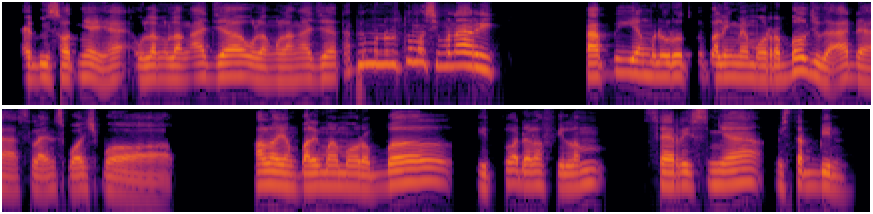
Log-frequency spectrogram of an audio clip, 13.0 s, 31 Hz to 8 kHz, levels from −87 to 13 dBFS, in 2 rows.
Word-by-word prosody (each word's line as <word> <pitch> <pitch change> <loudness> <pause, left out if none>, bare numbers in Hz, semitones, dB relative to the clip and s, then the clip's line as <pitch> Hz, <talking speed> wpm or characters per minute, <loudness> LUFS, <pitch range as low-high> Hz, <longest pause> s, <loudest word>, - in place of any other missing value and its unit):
Episode-nya 135 +1 0
ya 120 +4 -2 0.2
ulang-ulang 130 0 0
aja, 150 +1 +3
ulang-ulang 125 -2 -2
aja 135 +2 -2
tapi 275 - -5
menurutku 285 +2 -1
masih 280 -4 -1
menarik. 250 -7 +4 0.6
Tapi 150 +5 +4
yang 160 -2 +1
menurutku 150 0 +1
paling 145 0 +1
memorable 140 +7 +2
juga 140 -4 +1
ada 125 -6 -2
selain 105 +2 -5
Spongebob, 95 -8 -3 0.6
kalau 140 +1 +4
yang 130 -2 +1
paling 130 +1 +3
memorable 140 +6 +1 0.2
itu 125 +4 -11
adalah 135 -1 -1
film 130 +5 -4 0.3
series-nya 140 +3 0
Mr. 130 +2 -3
Bean. 125 -7 -5
135 Hz, 135 wpm, -25 LUFS, 125-150 Hz, 0.6 s, menarik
